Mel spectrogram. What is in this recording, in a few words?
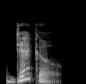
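"dekko", British English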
